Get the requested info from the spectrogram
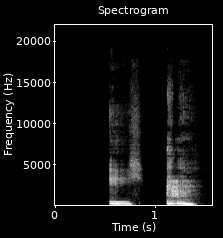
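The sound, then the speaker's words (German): A boy clears his throat twice, fairly loud, two short rough rasps separated by a brief pause, with no talking. “Mehrfach musste ich mich räuspern.”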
